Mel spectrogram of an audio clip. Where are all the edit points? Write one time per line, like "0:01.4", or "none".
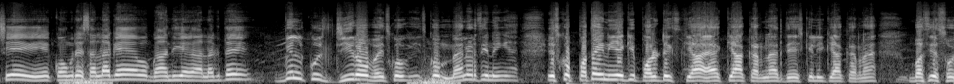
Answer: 0:02.6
